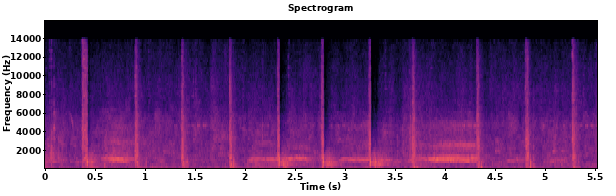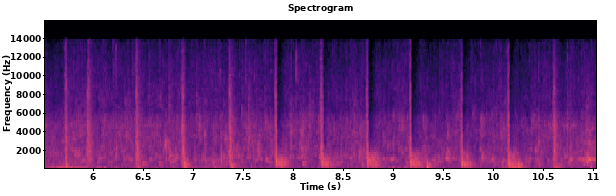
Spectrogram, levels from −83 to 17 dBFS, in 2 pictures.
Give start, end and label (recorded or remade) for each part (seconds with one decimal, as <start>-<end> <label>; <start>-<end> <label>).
0.0-11.0 recorded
